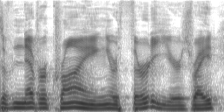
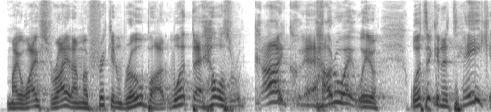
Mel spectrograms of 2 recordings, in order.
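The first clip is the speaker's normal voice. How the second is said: rising higher and higher in exasperation; frustrated self-talk; 8 semitones higher than usual. Retold or imitated. To himself, desperate to cry, mounting frustration. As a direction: climb into a strained, near-breaking pitch. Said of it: "And I'm like".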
